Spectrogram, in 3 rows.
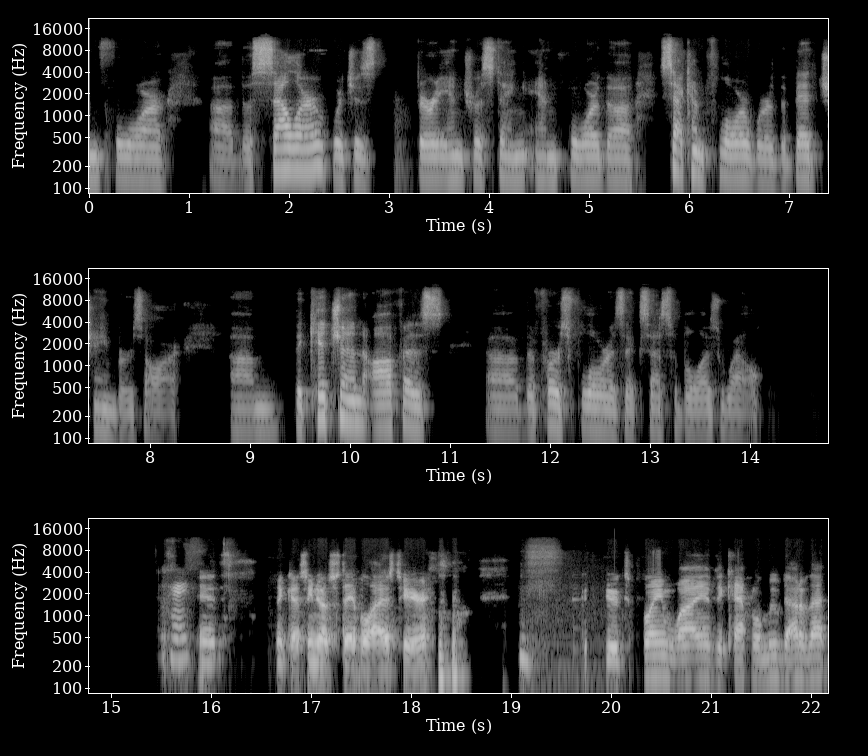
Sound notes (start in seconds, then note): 18.1 laughs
